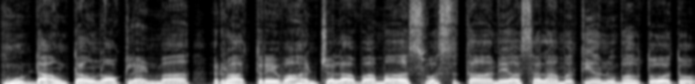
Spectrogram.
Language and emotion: Gujarati, fearful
